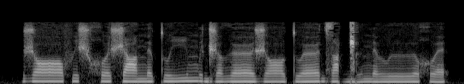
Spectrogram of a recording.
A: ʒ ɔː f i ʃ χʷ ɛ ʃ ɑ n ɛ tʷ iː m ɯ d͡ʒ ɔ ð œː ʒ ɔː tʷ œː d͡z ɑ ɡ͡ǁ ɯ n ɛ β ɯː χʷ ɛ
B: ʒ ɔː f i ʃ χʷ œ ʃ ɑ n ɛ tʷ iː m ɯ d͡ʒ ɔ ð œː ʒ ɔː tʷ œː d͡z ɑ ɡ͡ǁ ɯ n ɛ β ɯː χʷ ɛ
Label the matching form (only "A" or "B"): B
